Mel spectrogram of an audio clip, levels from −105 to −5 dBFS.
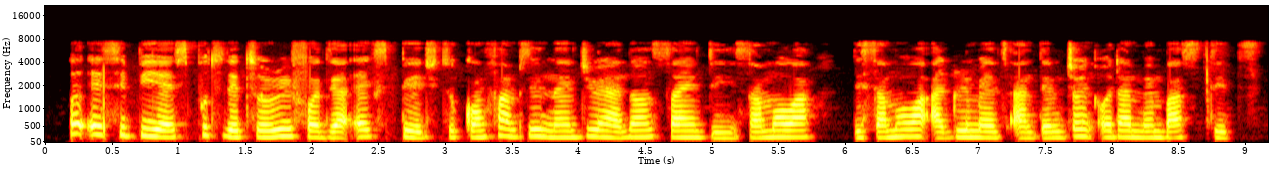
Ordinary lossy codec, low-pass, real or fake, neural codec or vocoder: none; 7.2 kHz; real; none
